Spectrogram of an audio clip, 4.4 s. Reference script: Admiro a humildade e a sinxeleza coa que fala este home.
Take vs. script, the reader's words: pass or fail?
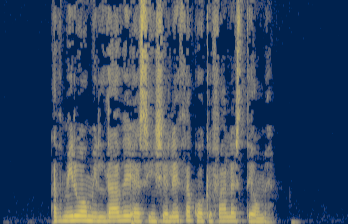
pass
